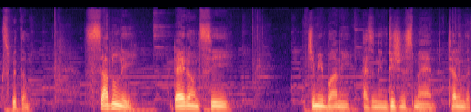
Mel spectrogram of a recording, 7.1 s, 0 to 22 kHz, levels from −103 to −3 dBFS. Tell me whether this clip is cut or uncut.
uncut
